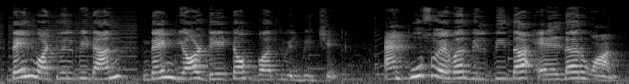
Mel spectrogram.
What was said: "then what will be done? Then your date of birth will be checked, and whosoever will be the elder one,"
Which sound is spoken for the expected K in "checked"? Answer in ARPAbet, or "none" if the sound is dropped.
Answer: none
